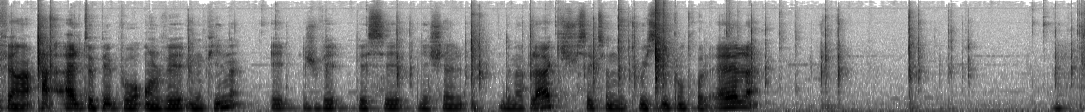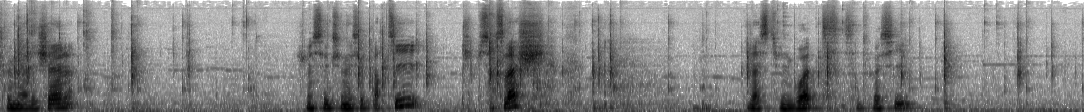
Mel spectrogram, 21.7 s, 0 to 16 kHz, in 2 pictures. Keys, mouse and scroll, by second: 0.0 a, 0.7 alt+p, 2.2 s, 4.3 Tab, 5.0 KP_Divide, 5.8 shift+click, 6.9 ctrl+l, 7.5 scroll down 1, 7.8 Tab, 8.1 scroll up 1, 8.6 alt+a, 9.4 l, 9.8 s, 10.7 click, 10.9 Tab, 11.0-11.6 scroll down 2, 11.3 alt+a, 11.6 middle click, 12.0 scroll up 1, 12.5 shift+middle click, 13.6 click, 14.2 scroll up 1, 14.4 middle click, 14.7 Tab, 16.0 KP_Divide, 16.3 Tab, 16.6 middle click, 17.1 alt+a, 17.3 middle click, 18.2-19.0 scroll up 1, 19.0 alt+click, 20.2 middle click, 21.1 alt+shift+click, 21.4 middle click.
